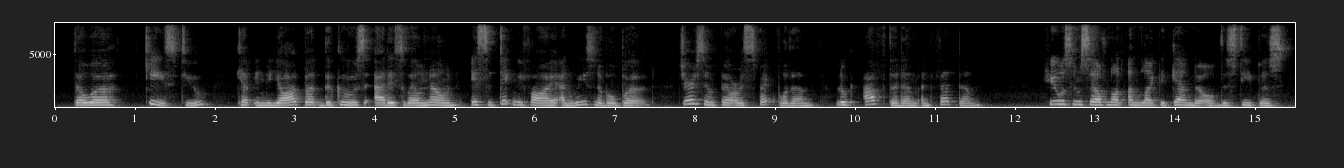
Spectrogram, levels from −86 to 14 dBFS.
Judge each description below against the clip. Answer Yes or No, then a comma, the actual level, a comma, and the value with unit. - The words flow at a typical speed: Yes, average, 165 wpm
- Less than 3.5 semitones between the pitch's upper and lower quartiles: Yes, average, 3.0 semitones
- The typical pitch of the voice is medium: No, high, 235 Hz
